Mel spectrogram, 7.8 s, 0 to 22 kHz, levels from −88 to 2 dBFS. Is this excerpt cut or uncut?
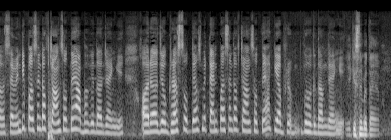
uncut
